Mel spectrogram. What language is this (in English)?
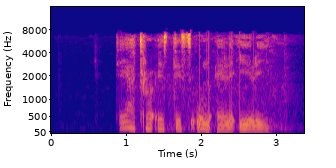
Esperanto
